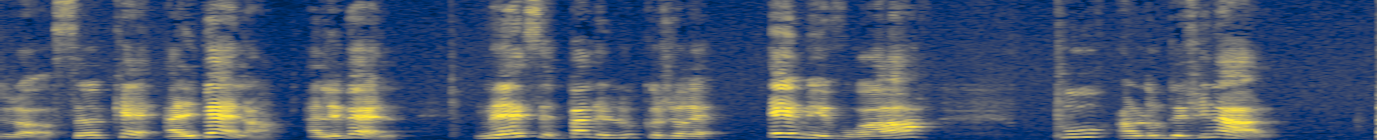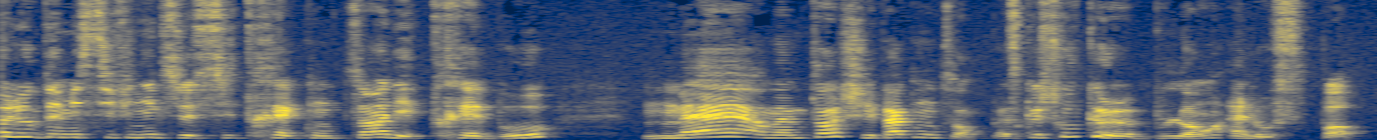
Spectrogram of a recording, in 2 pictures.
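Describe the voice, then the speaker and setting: A man's voice: sits high, sharp tone. Campy drag-queen style male reviewer, distant mic. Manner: campy drag-queen flair, theatrical, sprinkles in pet names and English slang. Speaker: reviewer giving opinions on a televised drag competition. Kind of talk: casual reaction commentary on runway looks.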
